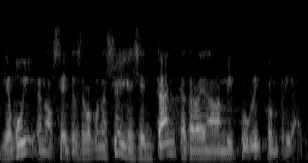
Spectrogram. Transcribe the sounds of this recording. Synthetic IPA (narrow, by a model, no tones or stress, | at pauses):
iəβujənəlˠsent̪ɾəzðəβəkunəsijoiaʒent̪aŋkət̪ɾəβaʎənəlambit̪̚puβlikʰːɔmpɾḭβa̰t̪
